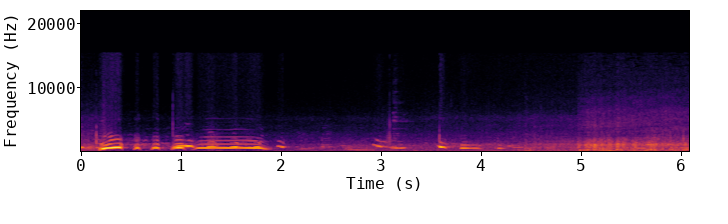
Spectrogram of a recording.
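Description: A high-pitched voice calling out in a few long, held shouts during the first two seconds, with shorter calls a little later. From about five seconds in, a steady rushing noise takes over.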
